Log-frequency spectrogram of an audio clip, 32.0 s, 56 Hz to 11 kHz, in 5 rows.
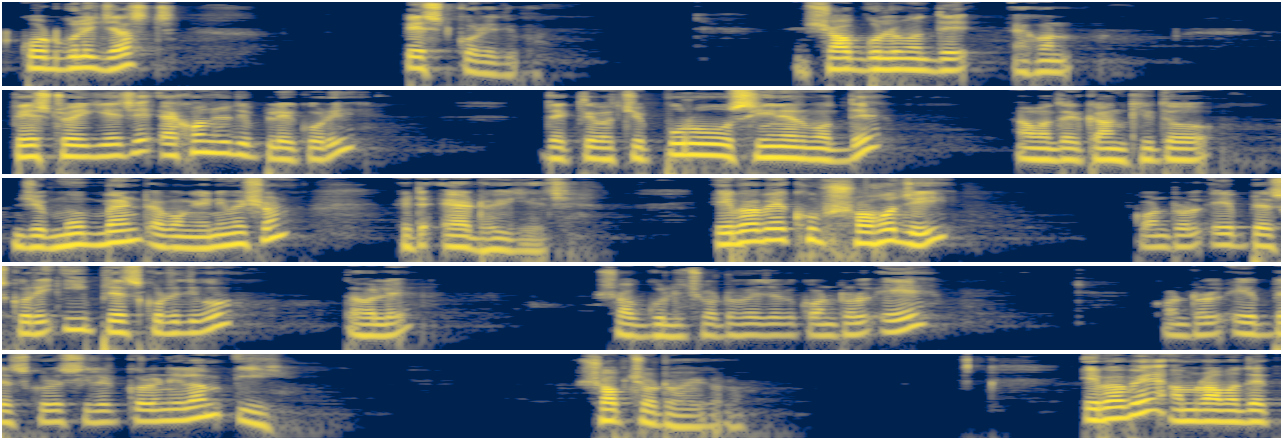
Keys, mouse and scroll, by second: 0.1-1.2 scroll up 1, 1.4 alt+click, 2.9 ctrl+v, 4.9 click, 5.9-6.3 scroll down 1, 6.3-8.6 scroll up 1, 8.8 click, 9.1 click, 9.1 scroll up 1, 9.3 click, 15.7 click, 19.4-22.8 typing, 24.1 ctrl+a, 24.8 click, 25.7 ctrl+a, 27.4 e, 29.0 click, 30.1-31.9 middle drag.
